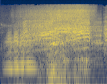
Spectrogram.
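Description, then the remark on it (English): A frog in a tropical rainforest croaks loudly in one long, harsh, rasping call lasting about two seconds. It opens with a low buzzing tone and turns into a grating, sawing rattle, with no talking. “I can croak as loud as I want, as much as I want.”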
